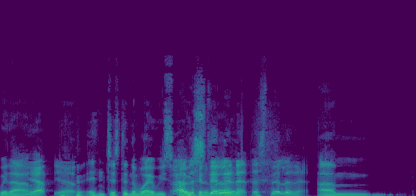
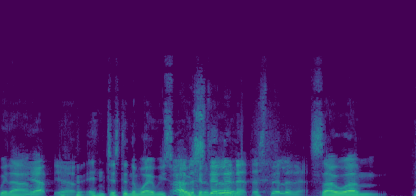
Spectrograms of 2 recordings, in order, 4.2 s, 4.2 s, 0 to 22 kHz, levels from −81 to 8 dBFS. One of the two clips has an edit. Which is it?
first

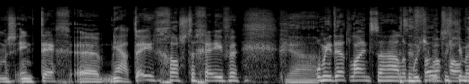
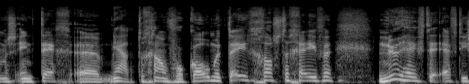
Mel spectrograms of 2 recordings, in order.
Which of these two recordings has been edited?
first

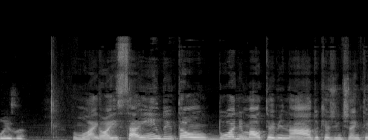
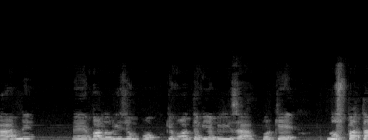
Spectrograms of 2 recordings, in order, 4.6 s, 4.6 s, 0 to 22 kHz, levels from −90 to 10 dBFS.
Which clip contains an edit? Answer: first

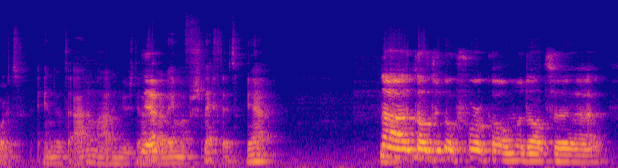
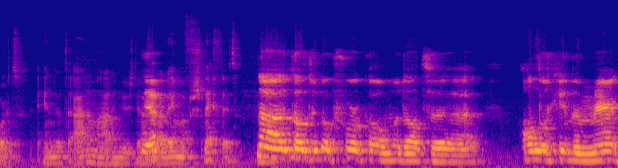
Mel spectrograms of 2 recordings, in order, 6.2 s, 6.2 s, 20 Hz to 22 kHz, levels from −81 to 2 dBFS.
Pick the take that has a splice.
second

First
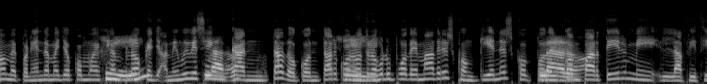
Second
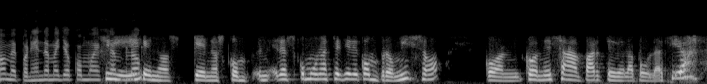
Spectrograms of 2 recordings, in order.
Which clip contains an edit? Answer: second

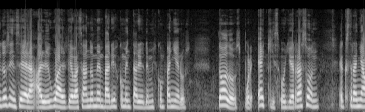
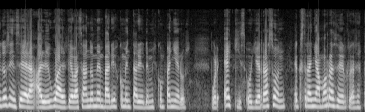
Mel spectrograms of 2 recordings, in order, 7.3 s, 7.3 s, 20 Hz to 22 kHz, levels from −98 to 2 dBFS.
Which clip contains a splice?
second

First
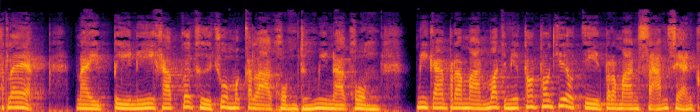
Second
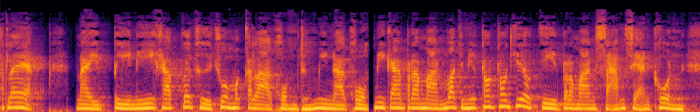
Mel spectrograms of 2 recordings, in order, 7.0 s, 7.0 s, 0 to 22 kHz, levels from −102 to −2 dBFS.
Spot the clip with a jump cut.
second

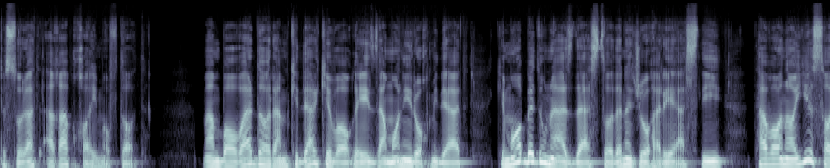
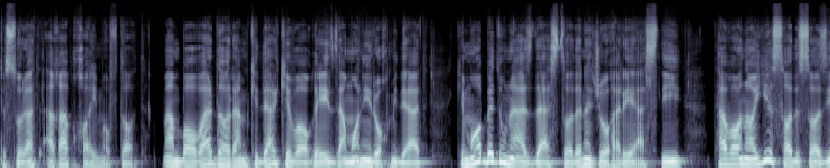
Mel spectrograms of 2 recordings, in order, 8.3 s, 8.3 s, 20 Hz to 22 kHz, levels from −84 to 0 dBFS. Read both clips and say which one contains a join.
second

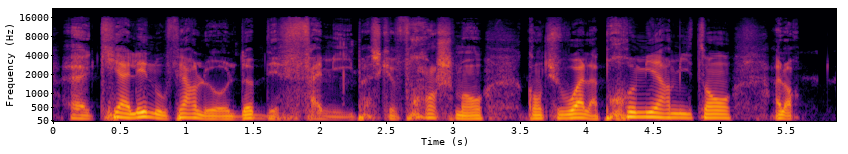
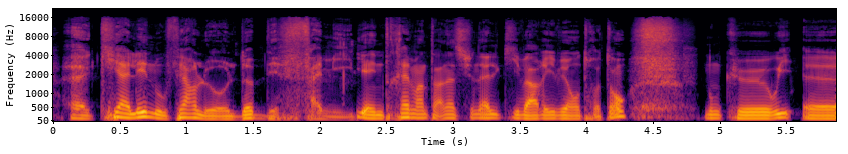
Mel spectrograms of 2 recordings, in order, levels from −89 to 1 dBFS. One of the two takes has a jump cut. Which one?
second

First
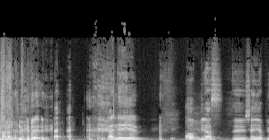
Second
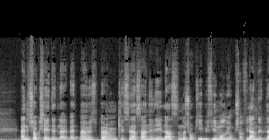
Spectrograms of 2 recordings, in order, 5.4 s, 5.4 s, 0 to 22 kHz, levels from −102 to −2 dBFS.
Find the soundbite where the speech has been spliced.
first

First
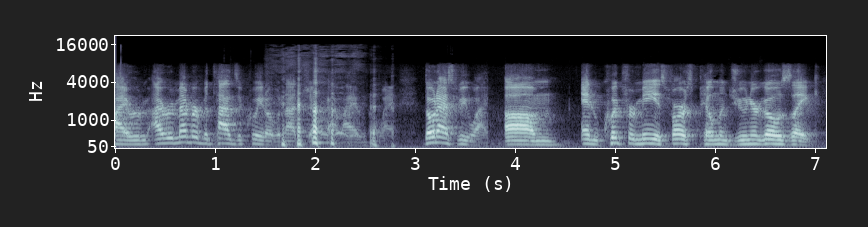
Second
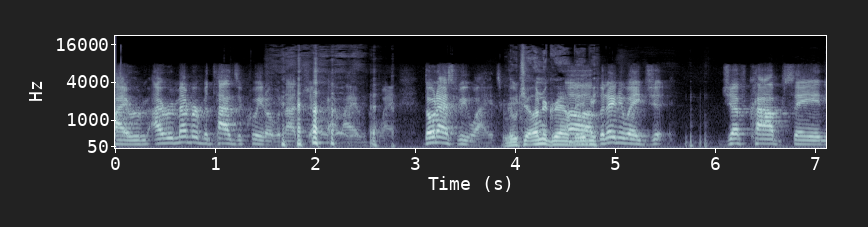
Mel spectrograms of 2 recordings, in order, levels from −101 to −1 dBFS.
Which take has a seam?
first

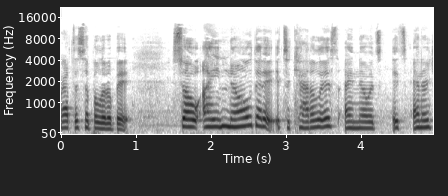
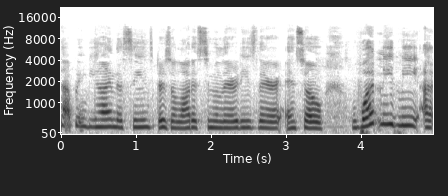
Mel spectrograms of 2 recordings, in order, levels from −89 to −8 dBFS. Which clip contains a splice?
second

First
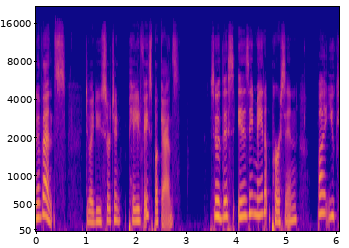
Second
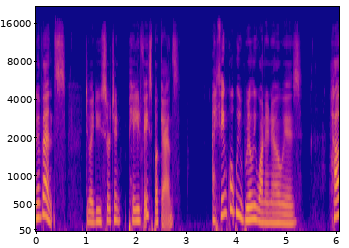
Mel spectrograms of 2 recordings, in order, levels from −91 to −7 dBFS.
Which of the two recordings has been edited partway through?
first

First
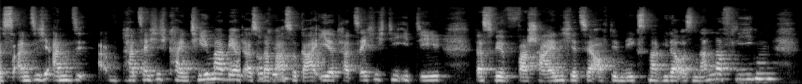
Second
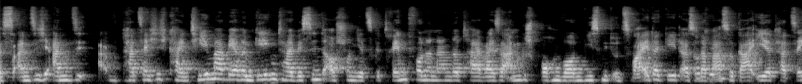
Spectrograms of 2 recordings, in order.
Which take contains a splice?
first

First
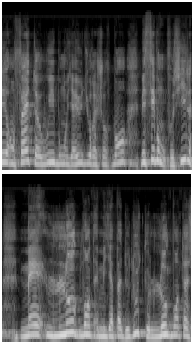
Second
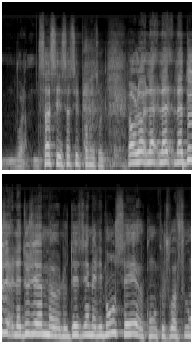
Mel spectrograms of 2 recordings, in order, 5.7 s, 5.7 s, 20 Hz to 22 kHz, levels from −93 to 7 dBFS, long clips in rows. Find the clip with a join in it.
first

